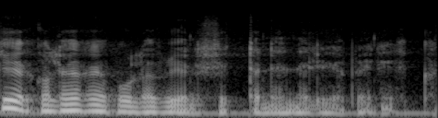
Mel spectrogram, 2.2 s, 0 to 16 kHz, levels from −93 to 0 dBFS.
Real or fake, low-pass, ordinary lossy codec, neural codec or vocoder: fake; 14.4 kHz; none; vocoder, 44.1 kHz, 128 mel bands every 256 samples, BigVGAN v2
